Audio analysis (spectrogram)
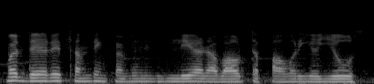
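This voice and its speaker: A man's voice: mid-range voice, monotone, normal speed, lo-fi sound. A man with an Indian accent, a native Hindi speaker, commenting live on a game and reading dialogue aloud. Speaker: game livestreamer. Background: game music.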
